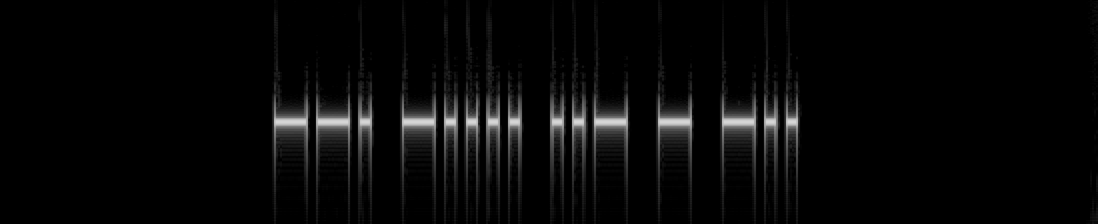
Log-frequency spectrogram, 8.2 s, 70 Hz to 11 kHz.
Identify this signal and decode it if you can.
Morse code, heard as a keyed tone, about 15 wpm, 700 Hz. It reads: G6UTD
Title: DXCC-100 Call Signs - 5 Characters - 15wpm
